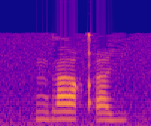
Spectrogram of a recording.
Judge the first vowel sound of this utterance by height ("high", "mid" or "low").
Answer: low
